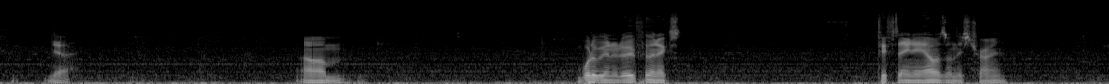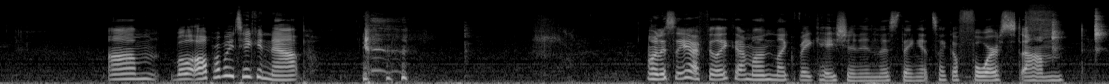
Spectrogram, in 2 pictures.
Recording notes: First EVER Podcast Recorded From a Sleeper Train In Vietnam? We recorded live from our 32-hour sleeper train from Hanoi to Saigon, it didn't go perfect but we did our best. This episode was recorded live from Vietnam in June 2022.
